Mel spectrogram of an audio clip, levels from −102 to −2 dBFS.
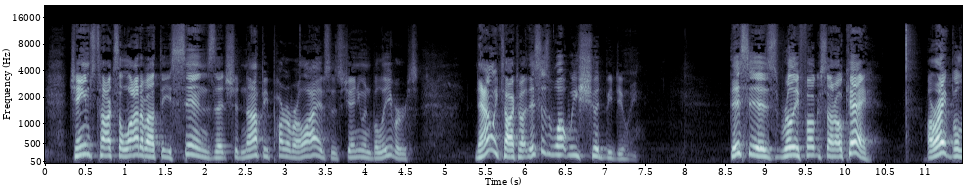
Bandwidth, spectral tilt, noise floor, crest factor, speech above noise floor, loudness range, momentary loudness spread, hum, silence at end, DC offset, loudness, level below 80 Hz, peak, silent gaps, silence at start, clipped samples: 13.5 kHz; -5 dB/octave; -80 dBFS; 22 dB; 56 dB; 6 LU; 16 LU; none; 0 s; under 0.1%; -24 LUFS; -76 dBFS; -4 dBFS; none; 0.35 s; under 0.1%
